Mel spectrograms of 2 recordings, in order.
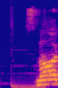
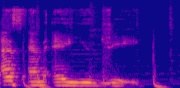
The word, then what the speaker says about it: Smaug: Smaug is the dragon from The Hobbit. Yes, April. So that's it's spelled. I'm gonna be that guy, and it's really annoying. It's spelled Smaug.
